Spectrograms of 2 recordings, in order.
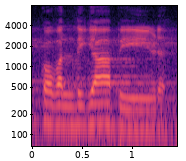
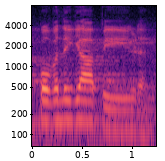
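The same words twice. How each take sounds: First: A consonant is pressed hard and doubled. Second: The consonants are said softly, without doubling. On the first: The speaker calls it wrong. "ਕੁਵਲੀਆ ਪੀੜ ਨਹੀਂ ਬੋਲਣਾ" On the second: The speaker calls it right. "ਇਉਂ ਪੋਲਾ ਉਚਾਰਨ ਕਰਨਾ ਹੈ"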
